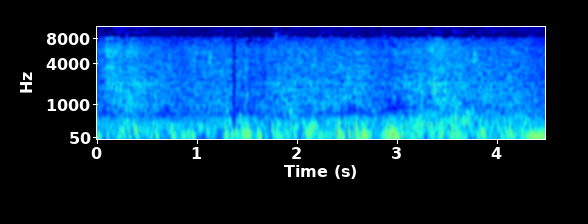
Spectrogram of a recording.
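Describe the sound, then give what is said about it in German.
Steady lagoon water washing against the shoreline, with small waves lapping continuously under a layer of wind rumble buffeting the microphone; no voices are present. “An der Lagune selber kommt man sich vor wie am Meer. Mit Wellen und allem Pipapo, was dazugehört.”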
